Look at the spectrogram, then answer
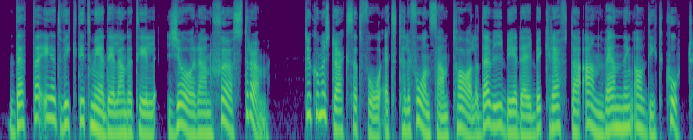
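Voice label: Swedish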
